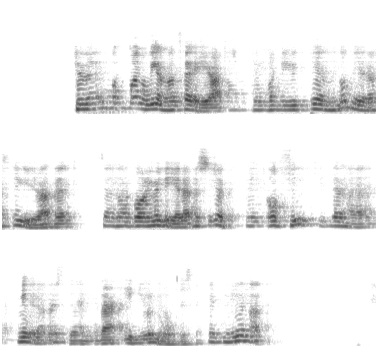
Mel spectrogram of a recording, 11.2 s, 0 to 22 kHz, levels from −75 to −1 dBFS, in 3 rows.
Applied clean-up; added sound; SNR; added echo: neural mask model DeepFilterNet 3.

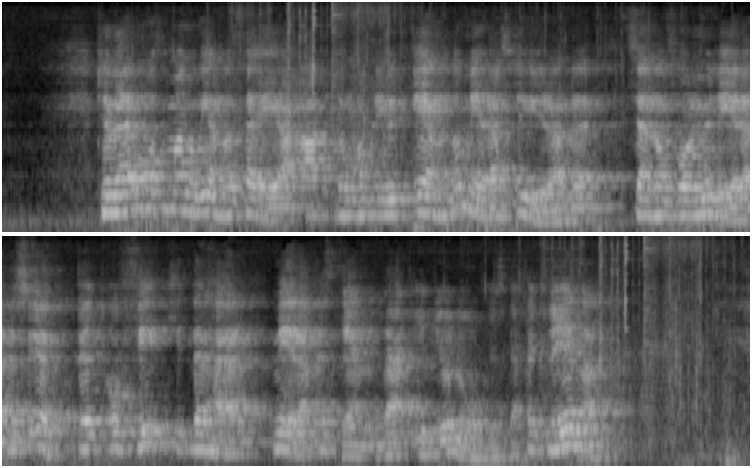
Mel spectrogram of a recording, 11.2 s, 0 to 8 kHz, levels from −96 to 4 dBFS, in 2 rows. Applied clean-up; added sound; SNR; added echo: none; Bicycle; 19 dB; reverberation time 0.7 s.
